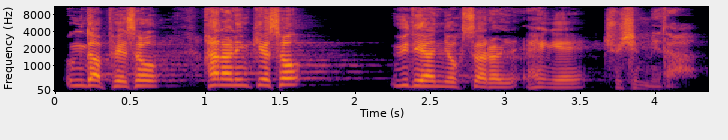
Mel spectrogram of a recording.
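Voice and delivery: ordinary talk, nothing marked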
